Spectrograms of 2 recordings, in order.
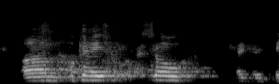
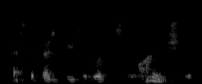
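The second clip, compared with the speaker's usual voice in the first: low, much softer awed compliment; hushed praise; 6 semitones lower, 14 dB quieter than usual. Retold or imitated. Pascal praises Louis's wood quietly, much softer and lower. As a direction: say it quietly, in awe.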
